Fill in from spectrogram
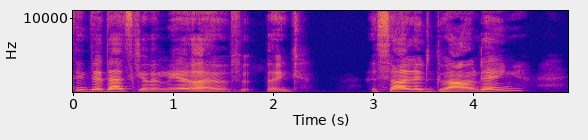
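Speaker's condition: Cerebral palsy, spastic quadriplegic

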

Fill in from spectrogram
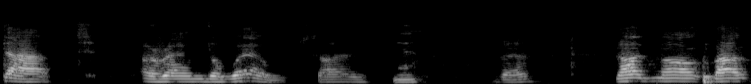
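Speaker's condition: Cerebral palsy; holding handheld mic prevents walking stick use on stage

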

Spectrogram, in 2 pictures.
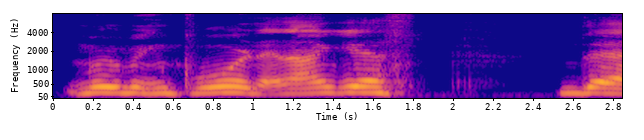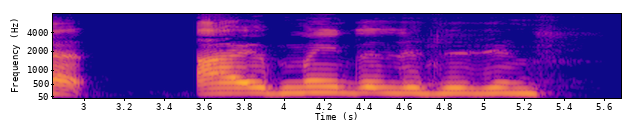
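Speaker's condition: Cerebral palsy; spastic quadriplegic, born 10 weeks premature, diagnosed at 8 months, not ambulatory, affects all muscles; voice tight especially when excited, slower speech, effortful speaking drenches back with sweat, tongue muscle affected

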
